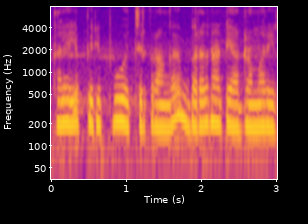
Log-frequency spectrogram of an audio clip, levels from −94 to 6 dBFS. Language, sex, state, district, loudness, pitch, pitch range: Tamil, female, Tamil Nadu, Kanyakumari, -12 LUFS, 195 Hz, 185-205 Hz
